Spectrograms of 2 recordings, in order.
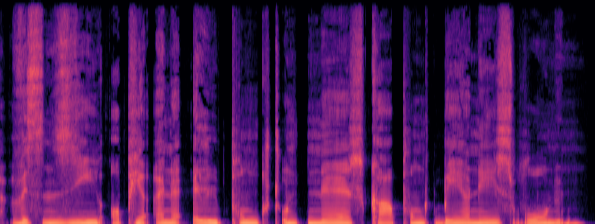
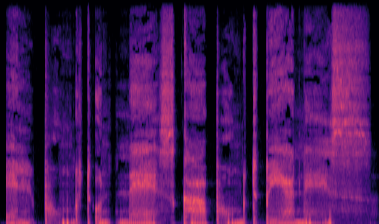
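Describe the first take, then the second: First: Slow, careful postman voice spelling Näs and Bernes; puzzled postman. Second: A soft unvoiced whisper of Näs and Bernes; girl whispers the address she recognises. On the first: Acted. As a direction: ask slowly, sounding out the odd name. Postman asks caretaker. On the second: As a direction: breathe the name to herself in surprise. Lilli repeats name under breath.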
